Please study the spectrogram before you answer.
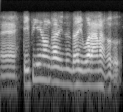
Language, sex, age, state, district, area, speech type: Odia, male, 18-30, Odisha, Nuapada, urban, conversation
